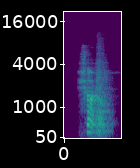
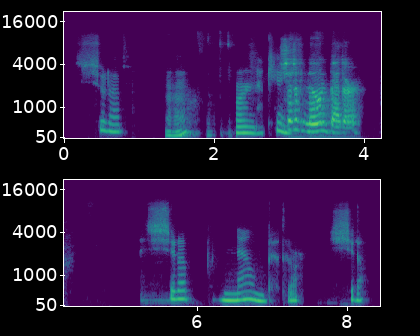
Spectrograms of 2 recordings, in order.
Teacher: When we use the auxiliary have after a modal, we pronounce the two words together. The word have loses its sound and is linked to the modal before it. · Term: reduced phrases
